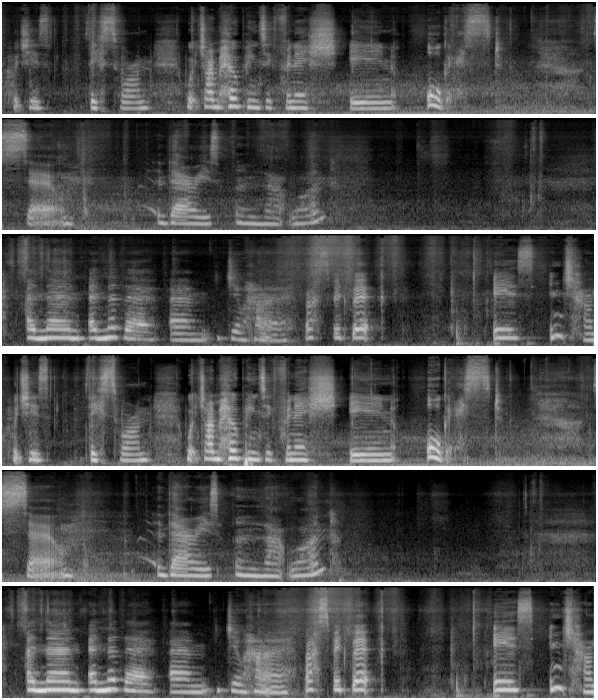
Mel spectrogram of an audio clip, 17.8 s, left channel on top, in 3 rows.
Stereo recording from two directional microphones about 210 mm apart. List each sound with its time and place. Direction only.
0.1 s speech: 45° right (ahead or behind)
12.1 s a woman's voice: 55° right (ahead or behind); by 17.7 s 30° right (ahead or behind)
